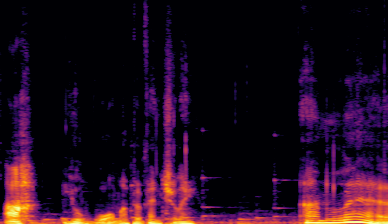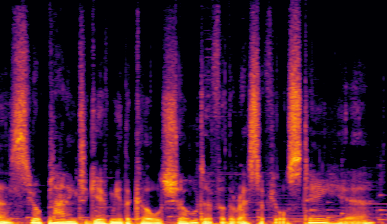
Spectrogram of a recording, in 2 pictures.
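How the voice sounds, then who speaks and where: A man playing a suave, possessive vampire who was once a doctor, speaking to the listener in a theatrical, softly menacing ASMR roleplay. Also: lowish voice, sing-song, a little slow, gravelly, over music, heavily acted. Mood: teasing, controlling. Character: older male vampire captor, former doctor, suave, possessive.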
